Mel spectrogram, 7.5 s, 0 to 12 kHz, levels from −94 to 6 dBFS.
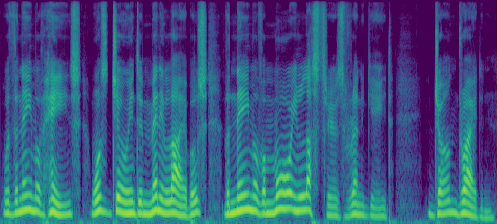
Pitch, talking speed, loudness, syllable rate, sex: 165 Hz, 155 wpm, -15 LUFS, 4.5 syllables/s, male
